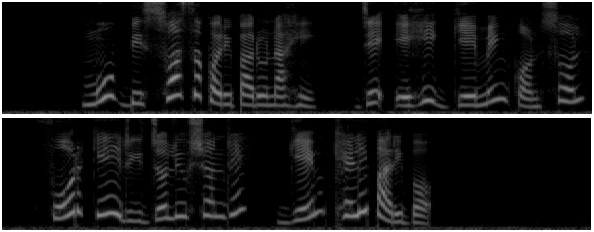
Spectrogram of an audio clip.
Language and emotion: Odia, surprised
